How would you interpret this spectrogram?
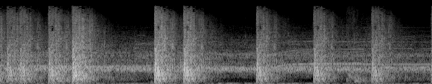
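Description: Matchlock musket gunfire from Japanese troops shooting to break down wooden-plank shield walls around a fortress held by 20,000 Koreans: about ten sharp, loud shots in an uneven volley, each cracking and trailing off in a rumbling echo over a faint steady hum, with no voices.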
